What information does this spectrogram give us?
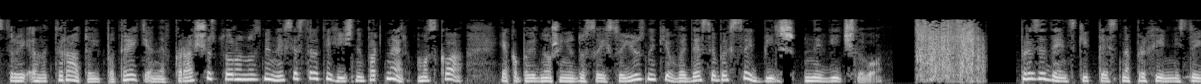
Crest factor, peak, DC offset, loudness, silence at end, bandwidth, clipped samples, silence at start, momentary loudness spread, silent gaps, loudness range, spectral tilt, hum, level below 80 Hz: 12 dB; 0 dBFS; under 0.1%; -13 LUFS; 0 s; 8.8 kHz; under 0.1%; 0 s; 5 LU; none; 1 LU; -5 dB/octave; none; -46 dBFS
